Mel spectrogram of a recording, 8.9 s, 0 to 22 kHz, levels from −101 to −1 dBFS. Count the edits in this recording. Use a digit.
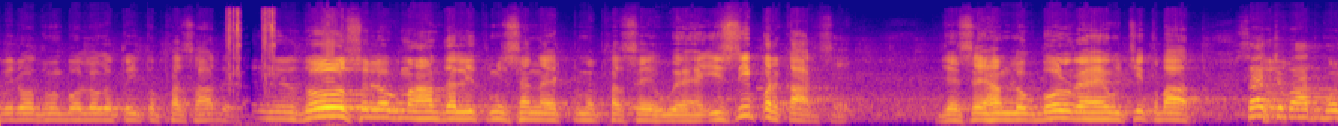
1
